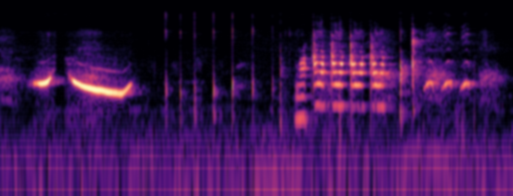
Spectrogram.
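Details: Pet parrot: a long falling whistle, then a string of sharp clicks, followed by rapid harmonic, voice-like chatter and short whistled notes in a small room.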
